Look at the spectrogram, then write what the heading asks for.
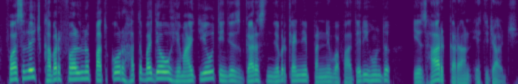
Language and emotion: Kashmiri, neutral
